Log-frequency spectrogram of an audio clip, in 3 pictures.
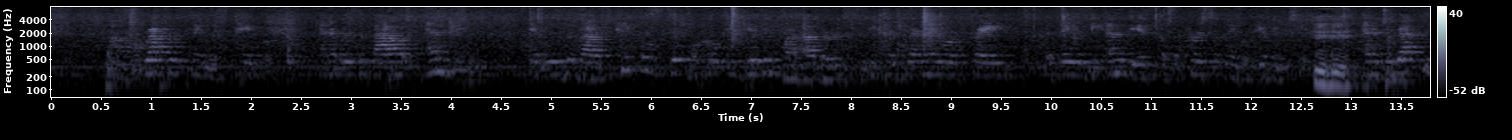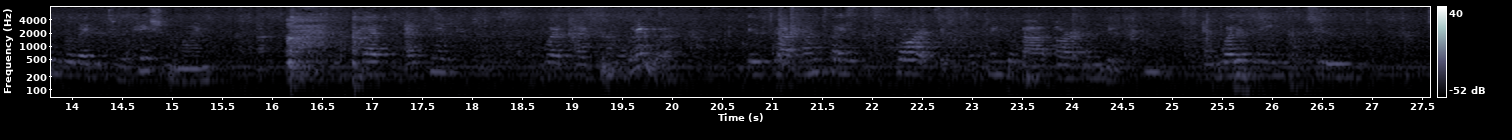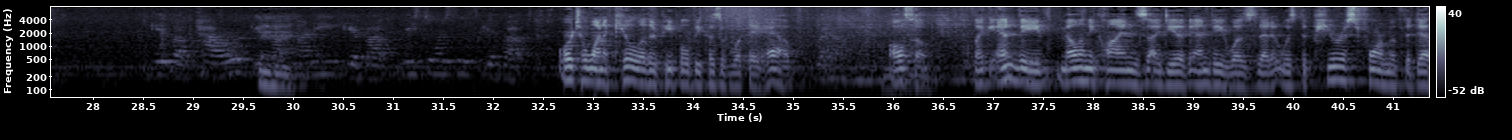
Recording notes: This lecture was an interactive dialogue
